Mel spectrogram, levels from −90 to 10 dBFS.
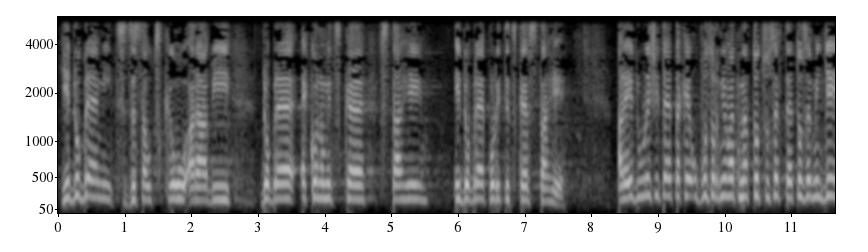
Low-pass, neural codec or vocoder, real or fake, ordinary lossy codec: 5.4 kHz; none; real; none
